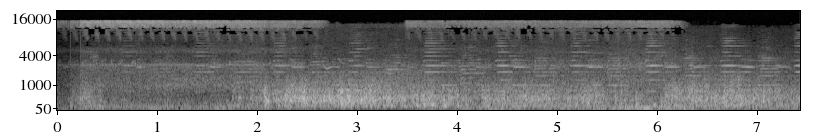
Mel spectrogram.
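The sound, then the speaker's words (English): A continuous deep rumble of rolling thunder swells and lingers throughout, steady and fairly loud, with a windy, stormy wash beneath it and no voices, at night with flashes of lightning. “At night, headlights pass by in the distance. as flashes of lightning illuminate the sky.”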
